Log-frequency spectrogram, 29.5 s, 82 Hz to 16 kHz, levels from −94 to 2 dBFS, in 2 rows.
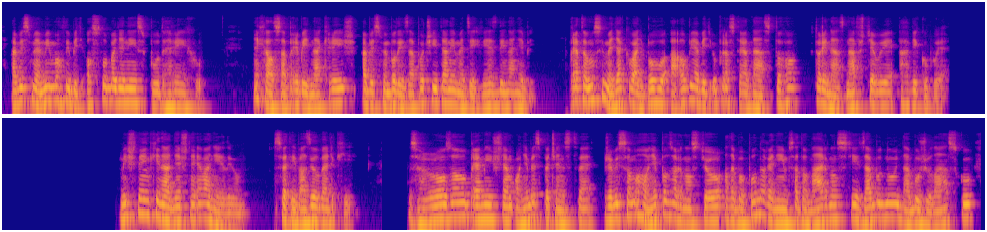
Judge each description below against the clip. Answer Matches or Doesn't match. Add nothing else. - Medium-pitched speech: Doesn't match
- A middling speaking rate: Matches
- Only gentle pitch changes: Doesn't match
